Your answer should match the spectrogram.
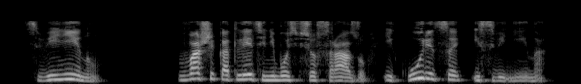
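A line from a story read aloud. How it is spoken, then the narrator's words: Stern reply. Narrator (Russian): строго ответил Моня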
